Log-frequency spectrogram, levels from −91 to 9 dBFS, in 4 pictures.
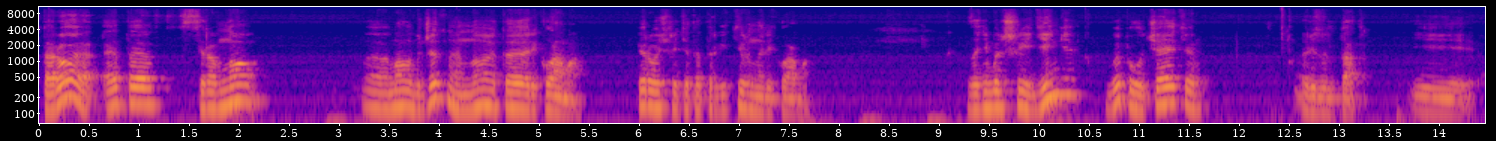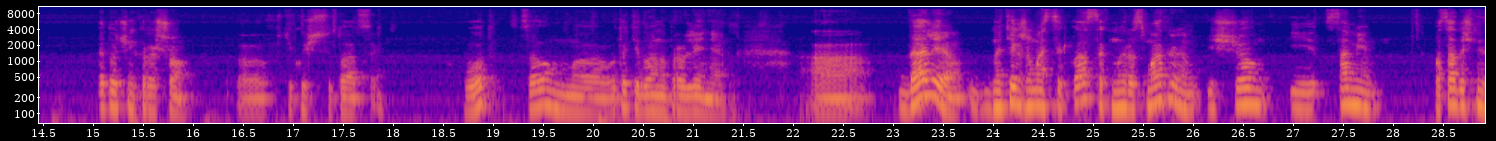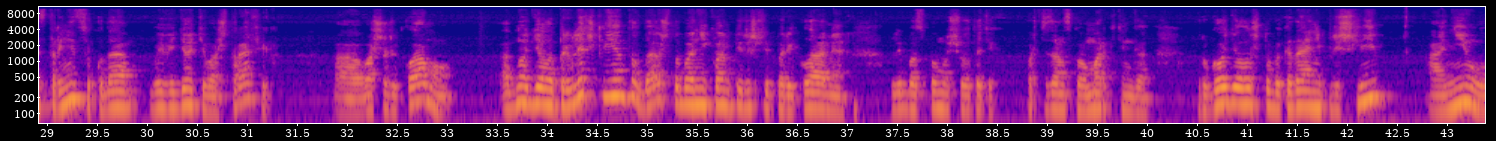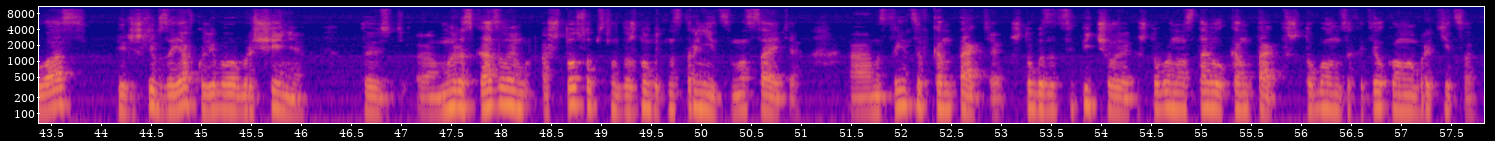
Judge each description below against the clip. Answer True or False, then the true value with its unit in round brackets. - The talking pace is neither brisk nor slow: True (120 wpm)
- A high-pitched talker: False (125 Hz)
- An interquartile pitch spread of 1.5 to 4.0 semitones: False (4.5 semitones)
